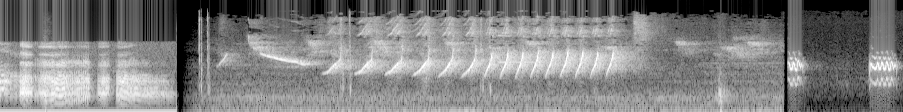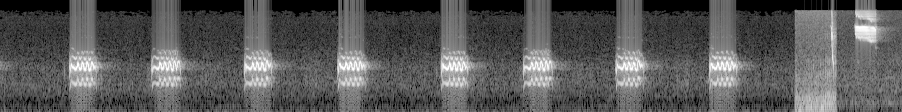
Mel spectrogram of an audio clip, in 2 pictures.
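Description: Several birds calling in turn: first a loud, harsh call lasting under two seconds, then a fast run of downward-sweeping notes, then a slow series of about ten short, evenly spaced notes, roughly one a second.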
